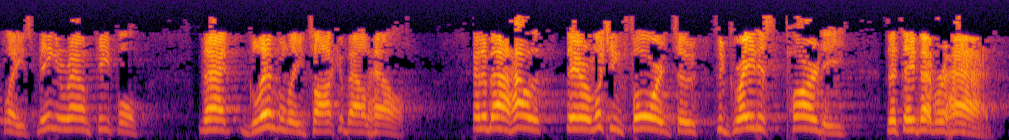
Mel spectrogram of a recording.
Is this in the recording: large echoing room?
yes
